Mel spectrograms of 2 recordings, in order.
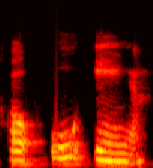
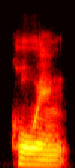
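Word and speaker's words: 公園: You might want to emphasize its separate syllables just so that more audible. Um, it, it's ko, ko u en, Ko-ing, ko en, poet, ko en, ko-ing. en. You have to close your lips.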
